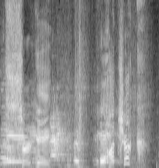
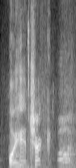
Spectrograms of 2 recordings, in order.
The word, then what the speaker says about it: Bohachuk: Bustos sparred with, Doug, correct me how I say his name, Sergey Bohachuk? Boychuk, the guy.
